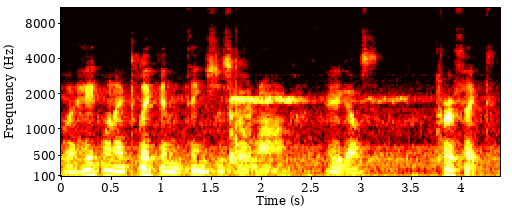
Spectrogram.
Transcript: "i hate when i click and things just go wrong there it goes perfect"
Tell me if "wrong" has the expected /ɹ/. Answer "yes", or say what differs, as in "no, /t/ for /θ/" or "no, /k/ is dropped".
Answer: no, /l/ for /ɹ/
